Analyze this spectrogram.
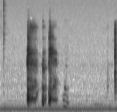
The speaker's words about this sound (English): I was holding in my cough.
